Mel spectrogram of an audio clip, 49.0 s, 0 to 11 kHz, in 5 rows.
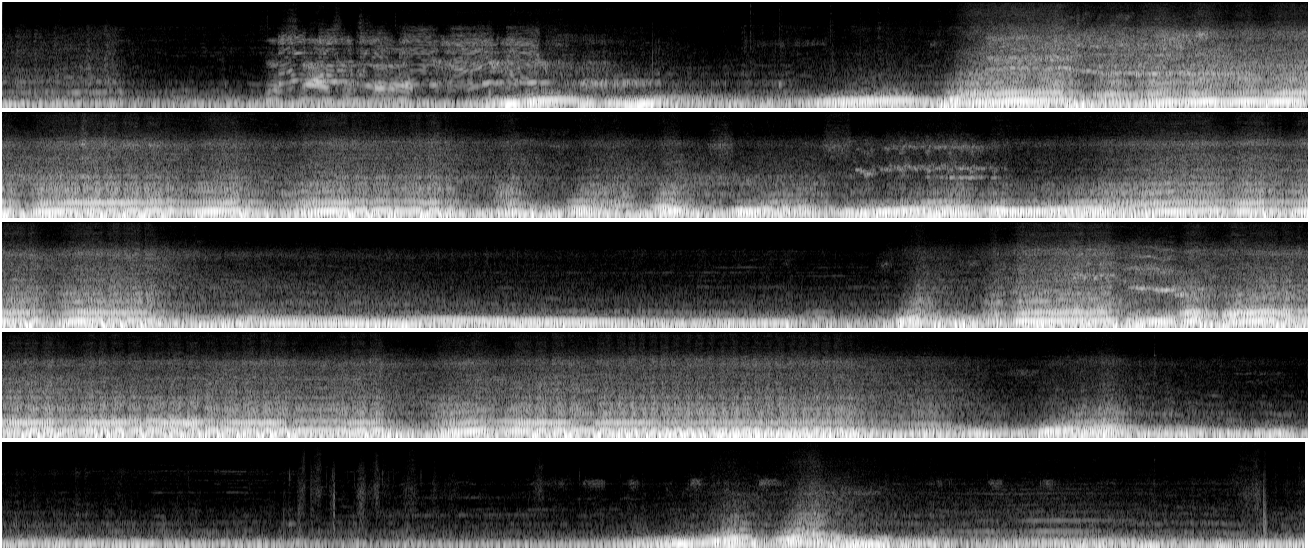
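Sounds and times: car engine revving hard: 6.5s - 16.0s, 16.7s - 21.2s, 26.3s - 38.1s, 44.2s - 45.8s.

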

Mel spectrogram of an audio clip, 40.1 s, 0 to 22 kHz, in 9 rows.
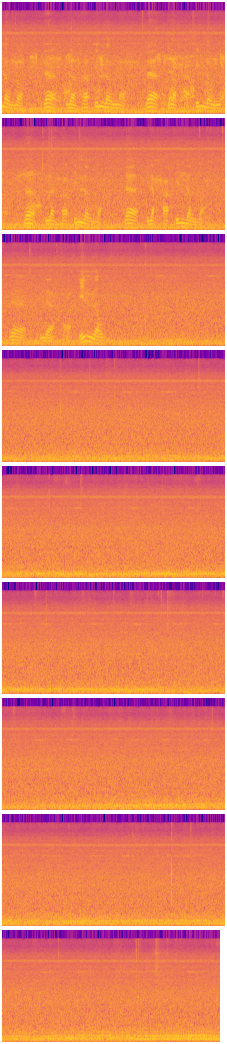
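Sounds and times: even hiss: 0.0s - 11.3s.

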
